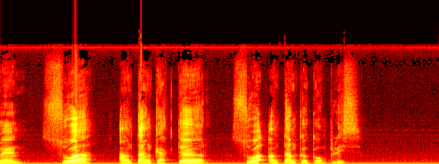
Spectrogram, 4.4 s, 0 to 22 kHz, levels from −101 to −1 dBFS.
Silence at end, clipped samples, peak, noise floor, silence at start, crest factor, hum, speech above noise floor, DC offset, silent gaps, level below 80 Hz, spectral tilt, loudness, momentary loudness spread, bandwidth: 0 s; under 0.1%; 0 dBFS; -42 dBFS; 0 s; 22 dB; none; 21 dB; 2%; none; -42 dBFS; -3.5 dB/octave; -20 LUFS; 16 LU; 16.5 kHz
